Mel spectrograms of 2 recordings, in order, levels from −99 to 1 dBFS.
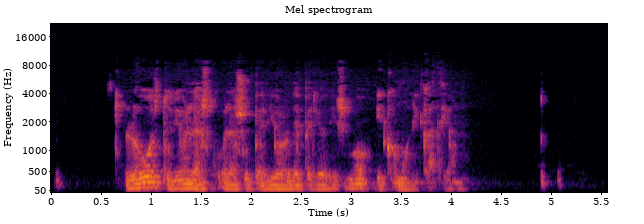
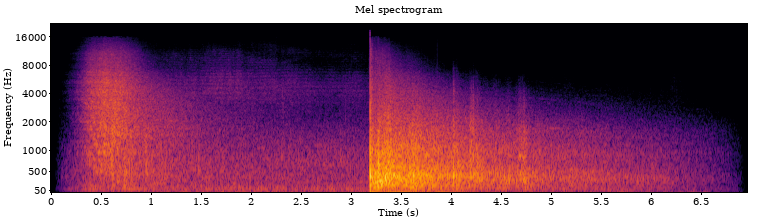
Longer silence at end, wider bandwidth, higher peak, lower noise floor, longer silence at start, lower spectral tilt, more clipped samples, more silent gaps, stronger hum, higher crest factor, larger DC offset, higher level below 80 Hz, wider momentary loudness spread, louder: second, 0.45 s vs 1.05 s; second, 9.2 kHz vs 15 kHz; second, -16 dBFS vs -2 dBFS; first, -84 dBFS vs -59 dBFS; second, 0.05 s vs 0.3 s; about the same, -5.5 dB/octave vs -6 dB/octave; neither; neither; neither; about the same, 20 dB vs 24 dB; neither; about the same, -48 dBFS vs -44 dBFS; second, 19 LU vs 28 LU; second, -34 LUFS vs -21 LUFS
